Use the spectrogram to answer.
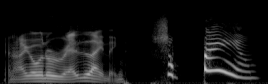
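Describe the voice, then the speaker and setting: A man's voice: mid-range voice, unhurried, smooth, dry recording. A man giving casual, rambling play-by-play of his own online battle, with joking asides, close to a desk microphone. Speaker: league player.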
